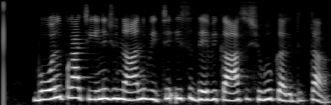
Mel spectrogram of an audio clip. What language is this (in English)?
Punjabi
